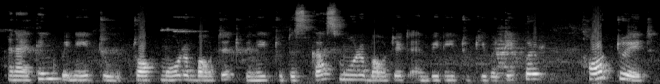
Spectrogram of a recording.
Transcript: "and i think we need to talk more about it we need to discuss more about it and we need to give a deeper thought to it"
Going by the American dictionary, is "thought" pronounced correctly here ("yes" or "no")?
no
